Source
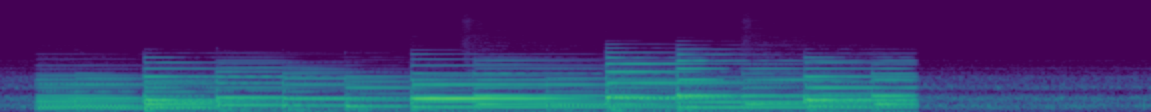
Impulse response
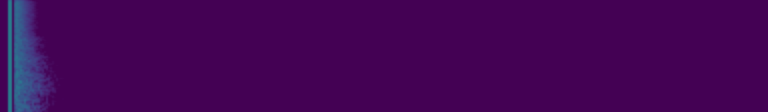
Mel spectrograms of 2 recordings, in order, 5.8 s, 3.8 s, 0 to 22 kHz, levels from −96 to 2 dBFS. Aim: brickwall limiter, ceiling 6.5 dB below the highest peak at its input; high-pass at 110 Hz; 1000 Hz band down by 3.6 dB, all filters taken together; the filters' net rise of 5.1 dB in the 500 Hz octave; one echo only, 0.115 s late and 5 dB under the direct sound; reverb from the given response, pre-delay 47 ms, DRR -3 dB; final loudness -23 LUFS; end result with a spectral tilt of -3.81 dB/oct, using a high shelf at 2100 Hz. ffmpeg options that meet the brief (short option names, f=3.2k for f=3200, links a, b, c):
-filter_complex "[0:a]highpass=110,equalizer=f=500:t=o:g=6.5,equalizer=f=1k:t=o:g=-7,highshelf=f=2.1k:g=5.5,alimiter=limit=-21.5dB:level=0:latency=1,aecho=1:1:115:0.562,asplit=2[a][b];[1:a]atrim=start_sample=2205,adelay=47[c];[b][c]afir=irnorm=-1:irlink=0,volume=4.5dB[d];[a][d]amix=inputs=2:normalize=0,volume=3dB"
